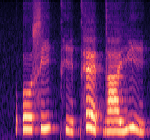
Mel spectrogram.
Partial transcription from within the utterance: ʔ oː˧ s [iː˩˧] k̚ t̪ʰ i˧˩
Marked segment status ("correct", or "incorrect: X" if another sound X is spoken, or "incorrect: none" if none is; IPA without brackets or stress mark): incorrect: iː˧˥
